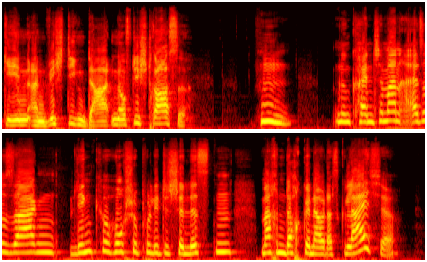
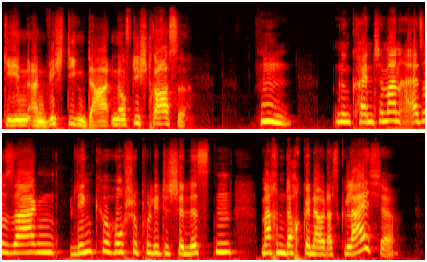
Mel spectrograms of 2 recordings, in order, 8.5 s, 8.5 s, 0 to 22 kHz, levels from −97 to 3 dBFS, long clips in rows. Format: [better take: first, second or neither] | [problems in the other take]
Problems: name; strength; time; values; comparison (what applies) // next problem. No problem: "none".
neither | distortion; slight; 10 dB below the speech; the same in both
